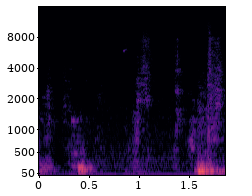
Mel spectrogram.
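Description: A dog whimpers quietly in two short, soft bursts about a second apart, with faint breathy noise between them and no one talking.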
